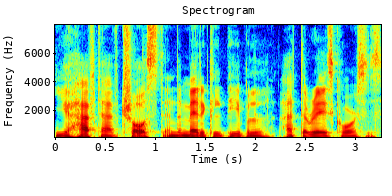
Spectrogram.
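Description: With an Irish accent, the speaker holds a monotone, flat intonation at a moderate pace on a very clean recording with a silent background. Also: man. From Ireland. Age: 30s. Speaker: jump jockey. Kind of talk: interview. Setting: studio. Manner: halting, with frequent fillers.

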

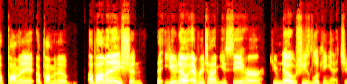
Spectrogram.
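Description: An unforced reading voice with ordinary pitch variation, over a quiet background.

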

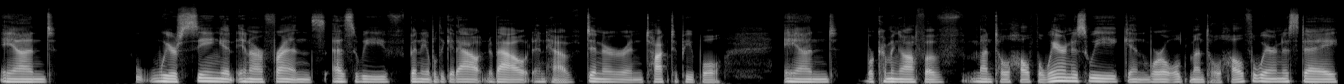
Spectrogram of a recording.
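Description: With a very deep, low pitch and monotone, flat intonation, a woman speaks at a moderate pace in a dry, close sound with no echo, recorded very cleanly against a silent background. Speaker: podcast co-host. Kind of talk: casual chat.

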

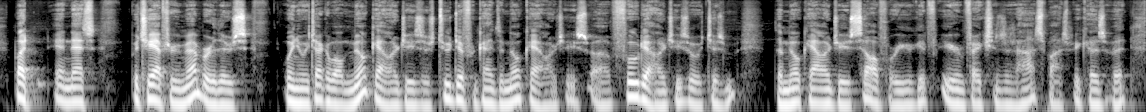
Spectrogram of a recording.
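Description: In a very clean recording with a silent background, a man talks very fast at a medium pitch, his tone dark, mellow and somewhat breathy. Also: ordinary pitch variation. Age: 70s. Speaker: veterinarian podcast host. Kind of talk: casual chat. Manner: halting.

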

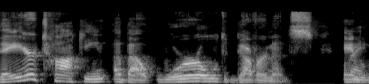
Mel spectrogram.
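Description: Against a quiet background, a man with an American accent and a plain, everyday voice talks fairly slowly at a medium pitch with lively intonation. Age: 60s. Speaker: author and media founder. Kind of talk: interview.

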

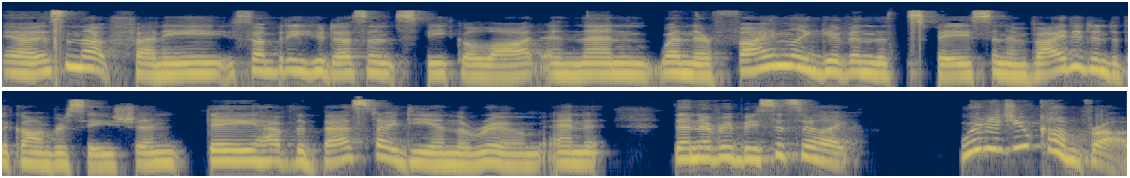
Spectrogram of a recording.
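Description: A woman with a Californian accent talks at a fairly quick pace. Her loudness stays very even over a quiet background. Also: medium pitch for a woman, ordinary pitch variation. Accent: Californian American English. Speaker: global communication trainer. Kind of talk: casual chat. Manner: animated.

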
